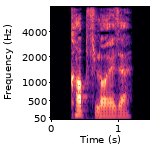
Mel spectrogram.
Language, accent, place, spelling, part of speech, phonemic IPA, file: German, Germany, Berlin, Kopfläuse, noun, /ˈkɔpfˌlɔɪ̯zə/, De-Kopfläuse.ogg
- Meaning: nominative/accusative/genitive plural of Kopflaus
